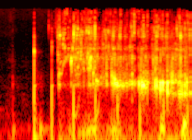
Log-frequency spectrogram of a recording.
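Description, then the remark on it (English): A drink is poured into a Proof Point mug, a sharp start followed by a steady gurgling, splashing stream with bubbly highs, fairly loud, lasting a couple of seconds with no talking. “That is a real pour.”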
